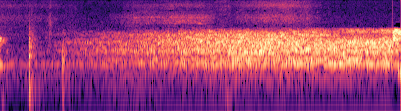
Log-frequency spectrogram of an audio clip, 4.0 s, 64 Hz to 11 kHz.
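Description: Hiss of HF band noise from a Codan transceiver's speaker on the 20-metre band, between transmissions, after two short clicks. The hiss swells steadily over the seconds, as the receiver's gain recovers once the other station has stopped talking.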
